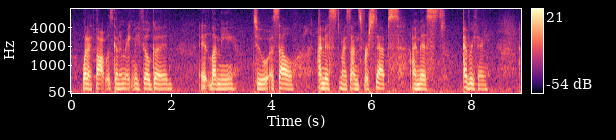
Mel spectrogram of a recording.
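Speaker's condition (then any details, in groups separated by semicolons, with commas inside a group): No condition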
